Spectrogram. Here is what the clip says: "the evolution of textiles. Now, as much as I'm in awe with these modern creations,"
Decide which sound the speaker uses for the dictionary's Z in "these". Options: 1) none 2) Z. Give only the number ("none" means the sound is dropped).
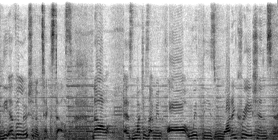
2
